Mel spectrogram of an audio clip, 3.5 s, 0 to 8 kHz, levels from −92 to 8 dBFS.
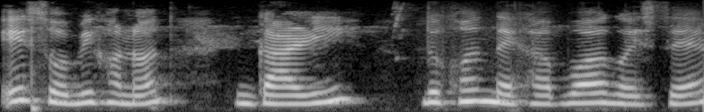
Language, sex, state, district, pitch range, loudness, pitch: Assamese, female, Assam, Sonitpur, 235-290 Hz, -16 LUFS, 255 Hz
